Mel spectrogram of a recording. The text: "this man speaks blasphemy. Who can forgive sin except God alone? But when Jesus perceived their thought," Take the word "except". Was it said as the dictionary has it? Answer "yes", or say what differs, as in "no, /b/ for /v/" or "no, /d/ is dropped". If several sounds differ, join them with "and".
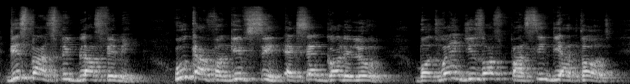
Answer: yes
